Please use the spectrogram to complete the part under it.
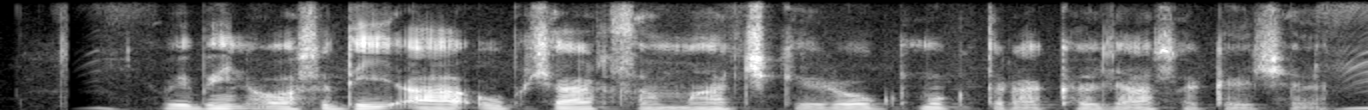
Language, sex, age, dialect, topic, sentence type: Maithili, male, 18-24, Southern/Standard, agriculture, statement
